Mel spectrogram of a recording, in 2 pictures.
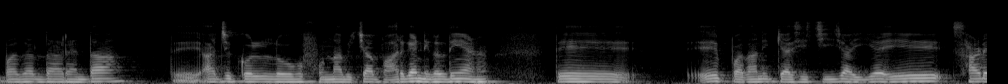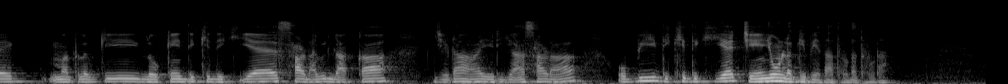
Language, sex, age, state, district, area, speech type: Dogri, male, 18-30, Jammu and Kashmir, Samba, rural, spontaneous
